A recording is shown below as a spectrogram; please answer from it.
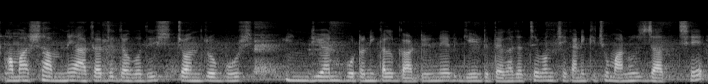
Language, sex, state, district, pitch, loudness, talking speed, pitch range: Bengali, female, West Bengal, Kolkata, 175 Hz, -21 LUFS, 145 wpm, 165-180 Hz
